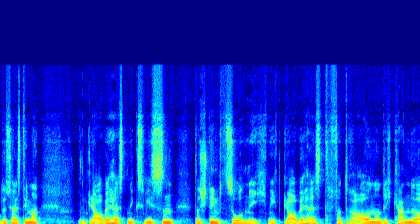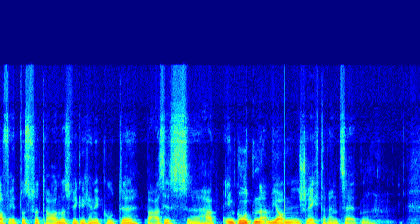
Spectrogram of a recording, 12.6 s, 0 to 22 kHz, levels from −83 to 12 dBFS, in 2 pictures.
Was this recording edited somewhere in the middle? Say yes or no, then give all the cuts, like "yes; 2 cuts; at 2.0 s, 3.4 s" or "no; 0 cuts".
yes; 2 cuts; at 8.4 s, 9.5 s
